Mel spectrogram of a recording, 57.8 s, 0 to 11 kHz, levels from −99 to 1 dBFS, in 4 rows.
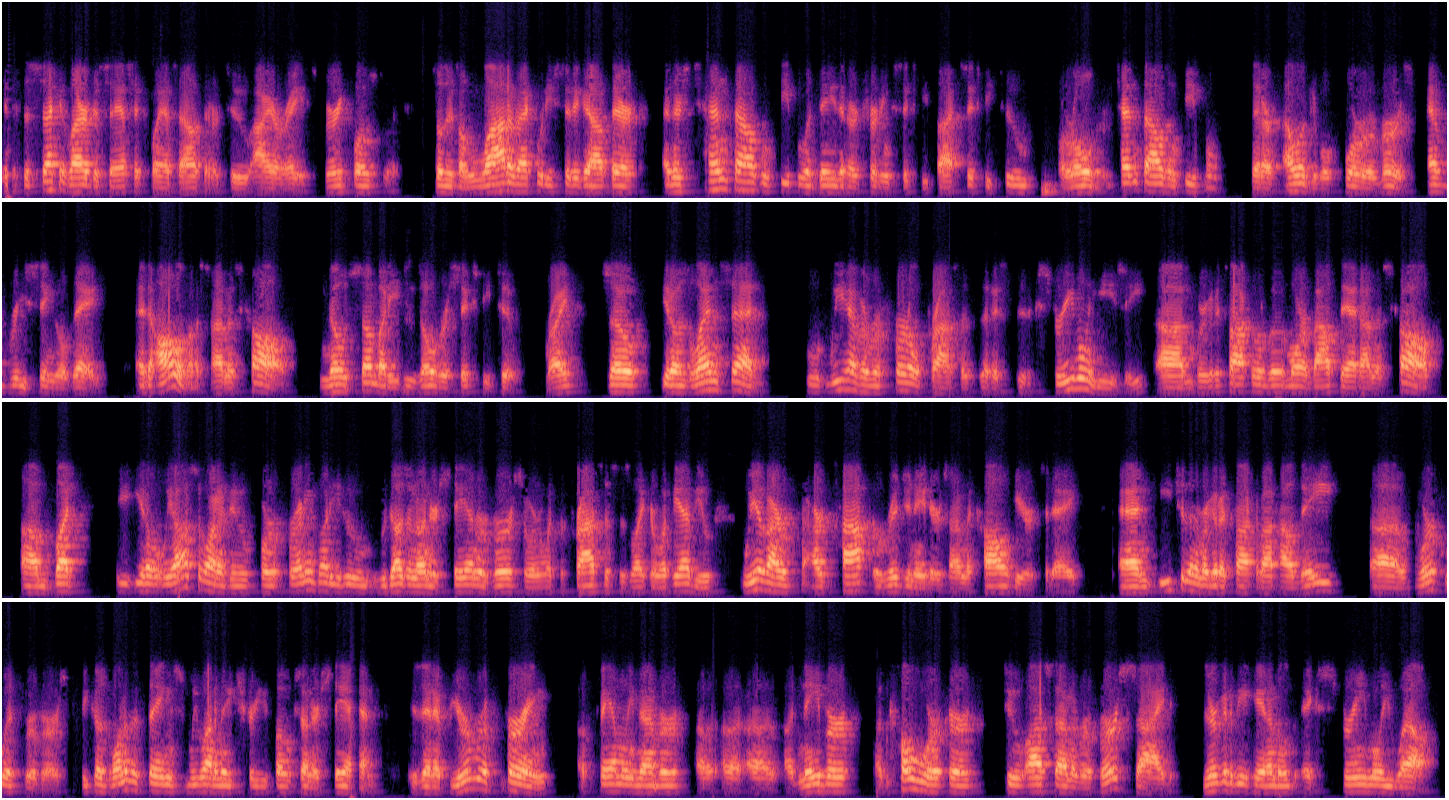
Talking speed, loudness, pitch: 190 wpm, -22 LUFS, 120 Hz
